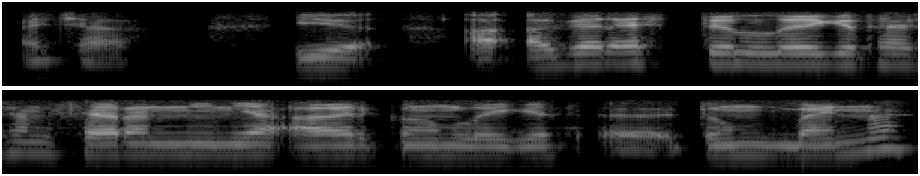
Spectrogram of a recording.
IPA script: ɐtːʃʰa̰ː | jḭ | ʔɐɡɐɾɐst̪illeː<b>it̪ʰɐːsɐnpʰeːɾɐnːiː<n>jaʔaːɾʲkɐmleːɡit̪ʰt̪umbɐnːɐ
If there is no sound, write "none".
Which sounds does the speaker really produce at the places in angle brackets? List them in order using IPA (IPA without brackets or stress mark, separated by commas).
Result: ɡ, n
